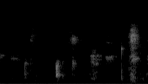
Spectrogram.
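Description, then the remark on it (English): A small female Australian Shepherd cattle dog mix pants softly in quick, uneven breathy bursts, several rapid huffs over a second or two, quiet, with no talking. “Now you could probably hear her panting, but that's my little Australian Shepherd cattle dog mix.”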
